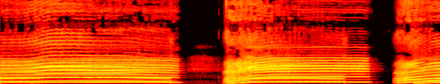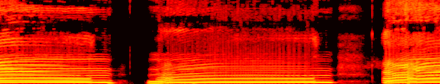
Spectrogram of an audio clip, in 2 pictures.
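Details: Drawn-out howls from Jinjin, the pet cat: each wail starts with a quick upward sweep, then holds a steady, harmonic-rich tone for one to two seconds, repeated five times with brief pauses.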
